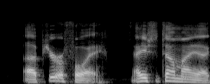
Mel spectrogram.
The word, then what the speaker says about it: Peurifoy: do it right yeah and how do you pronounce your last name uh purfoy I used to tell my classes uh my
